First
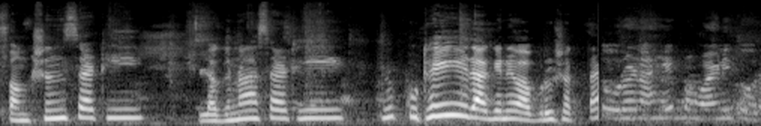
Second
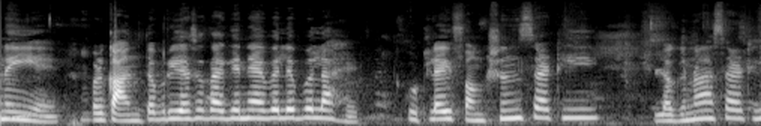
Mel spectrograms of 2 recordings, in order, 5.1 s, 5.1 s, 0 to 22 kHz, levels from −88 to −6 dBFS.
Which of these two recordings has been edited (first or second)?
first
